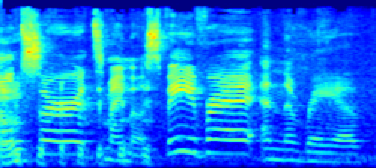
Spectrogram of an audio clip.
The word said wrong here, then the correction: Reka: is that how you say it? – Reka. – Mm-hmm. Reka vodka.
